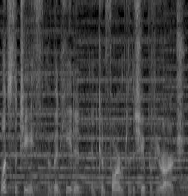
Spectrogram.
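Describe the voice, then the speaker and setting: A man speaks at a moderate pace and medium pitch, with music playing in the background. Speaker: costume teeth maker. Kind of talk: product tutorial narration.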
